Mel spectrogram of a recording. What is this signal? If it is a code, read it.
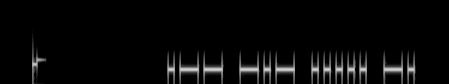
Morse code, heard as a keyed tone, about 20 wpm, 700 Hz. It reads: WK5N
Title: Call Signs Repeated 2x - 20wpm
